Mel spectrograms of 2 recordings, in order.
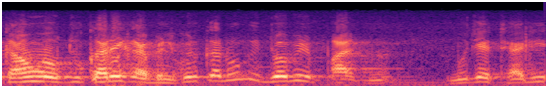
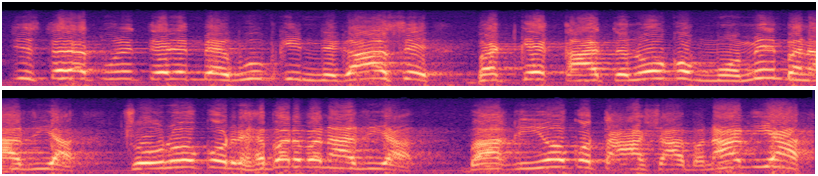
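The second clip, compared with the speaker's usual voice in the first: fervent supplication; 5 semitones higher than usual. Acted. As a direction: beg God on her behalf. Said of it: "آپ نے دعا کی".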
